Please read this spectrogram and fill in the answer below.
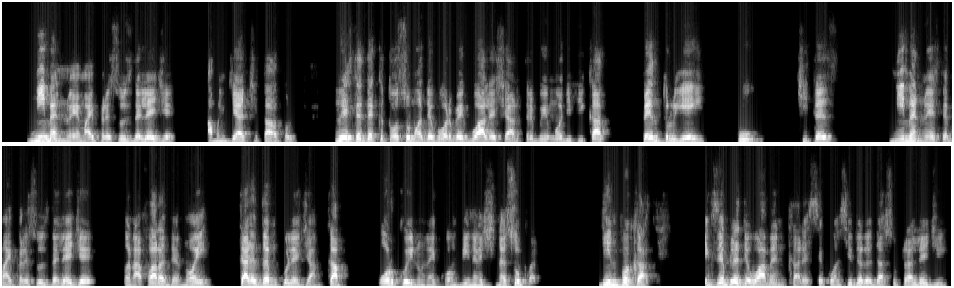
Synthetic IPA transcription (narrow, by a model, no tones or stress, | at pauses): nime̞nʲːuje̞majpɾe̞susd̪e̞le̞d͡ʒe̞ | amɨŋkʲe̞jat̪̚t͡ʃit̪at̪ul | nuje̞st̪e̞d̪e̞kɨt̪o̞suməd̪e̞vo̞rbeeɡualeʃiart̪ɾe̞buimo̞d̪ifikat̪ | pe̞nt̪ɾuje̞j | ku | t͡ʃit̪e̞z | nime̞nʲːuje̞st̪e̞majpɾe̞susd̪e̞le̞d͡ʒe̞ | ɨnafaɾəd̪e̞no̞j | kaɾe̞d̪əmkule̞d͡ʒaɨŋkap̚ | o̞rkujnune̞ko̞nvineʃi̥ne̞supə̰ɾ | d̪inpəkat̪e̥ | eɡze̞mple̞d̪e̞oame̞nʲkaɾe̞se̞ko̞nsid̪e̞ɾəd̪e̞asupɾale̞d͡ʒij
